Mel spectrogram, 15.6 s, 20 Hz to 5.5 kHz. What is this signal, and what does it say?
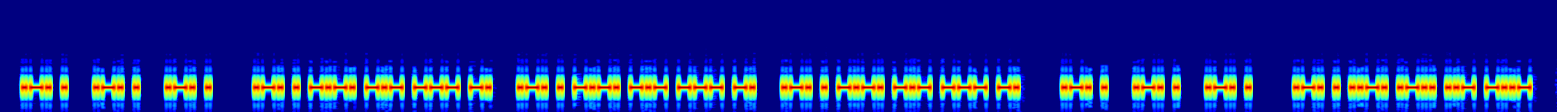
Morse code, heard as a keyed tone, about 30 wpm, 600 Hz. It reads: RE RE RE RECKON RECKON RECKON RE RE RE REFLUX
